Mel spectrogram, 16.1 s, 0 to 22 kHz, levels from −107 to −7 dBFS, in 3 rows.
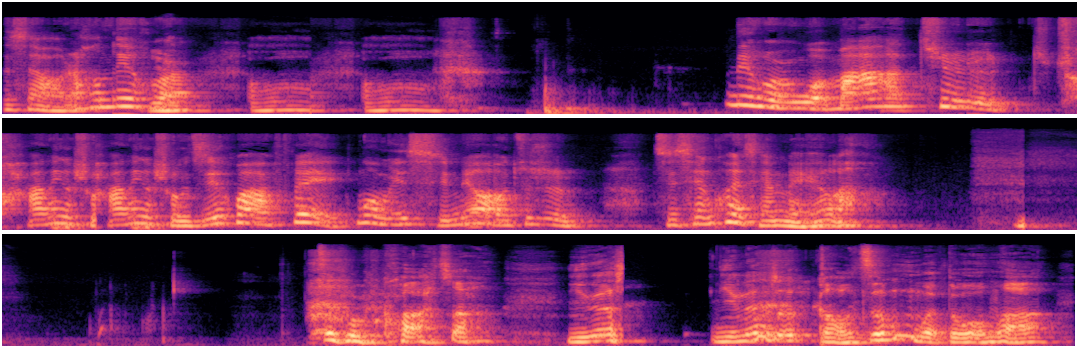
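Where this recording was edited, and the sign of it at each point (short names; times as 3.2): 1.54 repeat of the last 0.57 s
5.84 repeat of the last 0.4 s
10.48 sound cut off
13.85 sound cut off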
